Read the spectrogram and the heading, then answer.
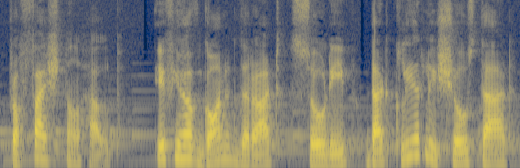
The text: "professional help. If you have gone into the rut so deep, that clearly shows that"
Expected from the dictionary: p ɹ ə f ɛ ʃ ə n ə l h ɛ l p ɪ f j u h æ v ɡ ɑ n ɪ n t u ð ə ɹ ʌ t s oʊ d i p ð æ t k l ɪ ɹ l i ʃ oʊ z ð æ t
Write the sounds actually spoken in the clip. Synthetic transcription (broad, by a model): p ɹ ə f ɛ ʃ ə n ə l h ɛ l p ɪ f j u h æ v ɡ ɑ n ɪ n t u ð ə ɹ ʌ t s oʊ d i p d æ t k l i ɹ l i ʃ oʊ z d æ t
